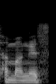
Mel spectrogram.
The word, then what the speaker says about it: Humongous: The developers of this game, I think it's Humongous. Is that how you'd pronounce it?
